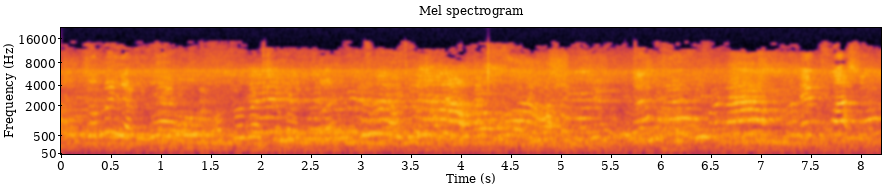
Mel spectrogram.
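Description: Many children's voices chattering and calling out at once, high voices overlapping with some adult talk, with no words standing out.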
